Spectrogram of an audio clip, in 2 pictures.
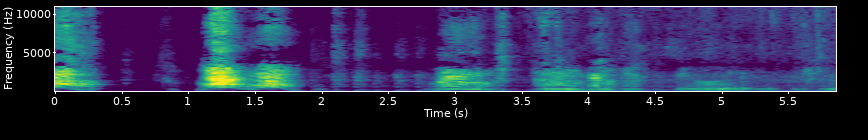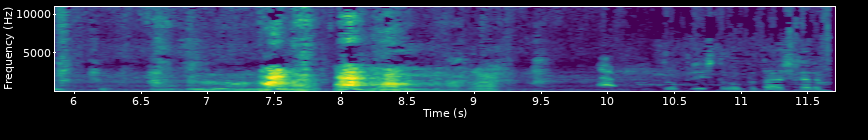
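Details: Miniature sausage dog playing at home: sharp, high barks between rumbling growls and whimpers, loud bursts separated by short quiet gaps, with faint talking in the room.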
